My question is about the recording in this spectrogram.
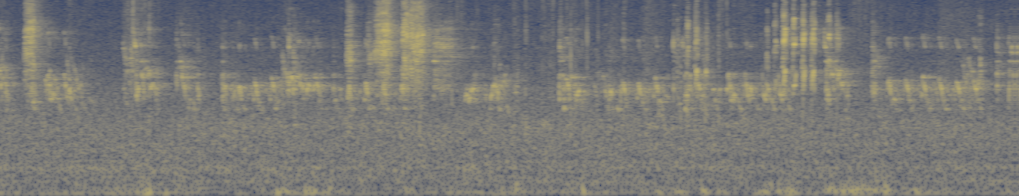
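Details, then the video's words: Four pet parakeets flirting, producing continuous high chirpy chatter in uneven bursts with sharper squeaks mixed in, and a faint background hiss. "parakeet sounds of flirting"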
